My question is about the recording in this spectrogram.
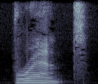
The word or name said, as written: brant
